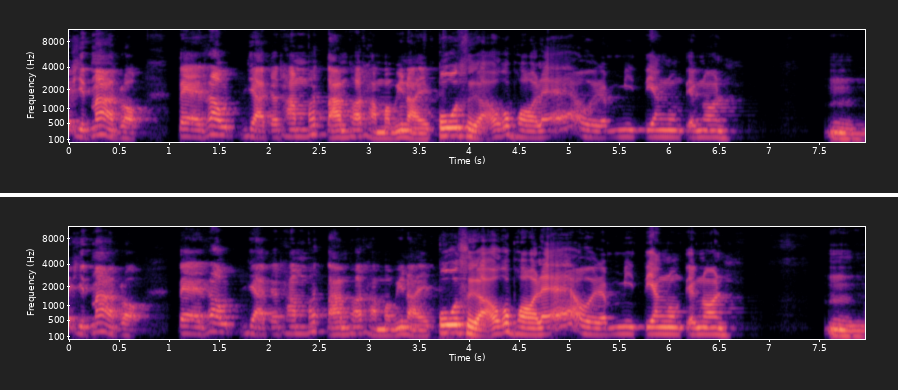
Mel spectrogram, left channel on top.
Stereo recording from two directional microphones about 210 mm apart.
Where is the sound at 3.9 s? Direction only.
45° right (ahead or behind).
